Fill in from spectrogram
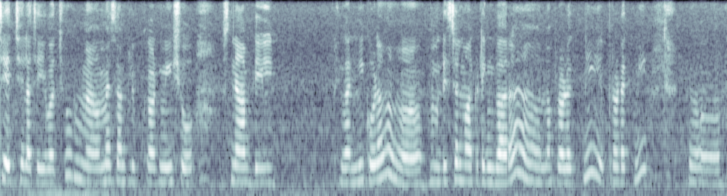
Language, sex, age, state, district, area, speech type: Telugu, female, 30-45, Andhra Pradesh, Anakapalli, rural, spontaneous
